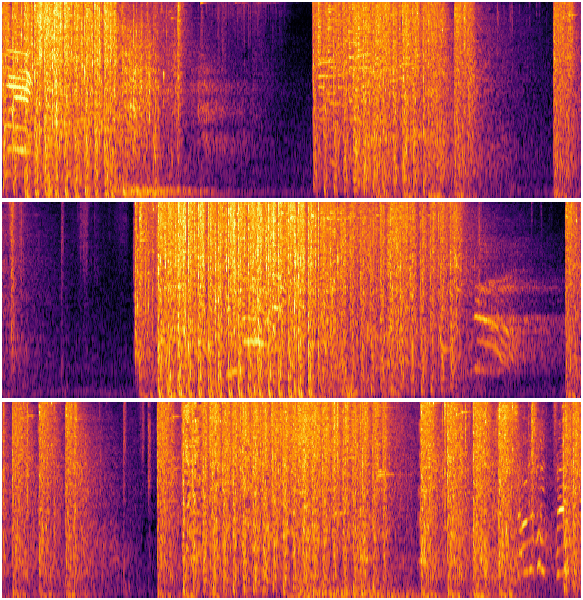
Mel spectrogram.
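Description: Gunfire in the Mafia Definitive Edition video game: long stretches of dense, loud rapid shooting and machine-gun bursts broken by brief quieter gaps, with game dialogue voices occasionally mixed in.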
